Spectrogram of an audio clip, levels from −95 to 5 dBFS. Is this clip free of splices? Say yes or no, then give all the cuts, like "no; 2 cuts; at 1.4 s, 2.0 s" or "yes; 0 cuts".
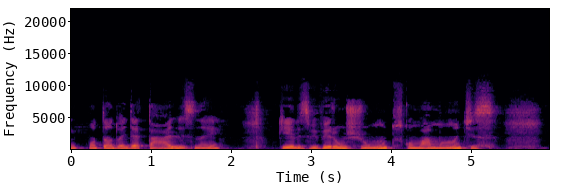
yes; 0 cuts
